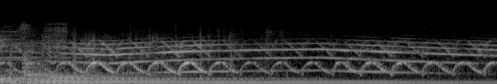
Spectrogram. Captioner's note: siren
